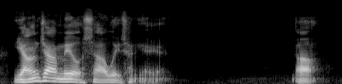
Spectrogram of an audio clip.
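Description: Little sound comes from the background. At a moderate pace, the man speaks with lively intonation. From China. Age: 40s. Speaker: political commentary YouTuber; political commentator. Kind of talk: news commentary monologue; commentary. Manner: halting, many fillers. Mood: critical, opinionated. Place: home room. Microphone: lapel.

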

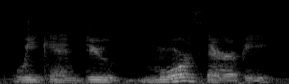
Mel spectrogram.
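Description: A man speaks at a fairly low pitch, somewhat breathy. Light background noise can be heard. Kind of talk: explanatory talk to camera.

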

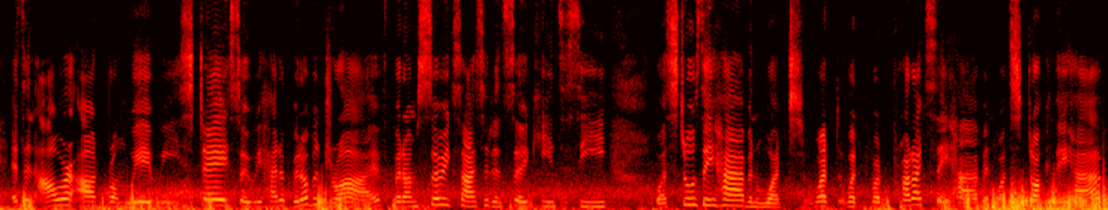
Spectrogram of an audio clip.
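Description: A woman talks at a moderate pace as loud background noise fills the clip. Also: ordinary pitch variation, dry sound with no echo. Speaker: travel vlogger. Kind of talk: casual vlog chat. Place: street. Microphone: phone near.

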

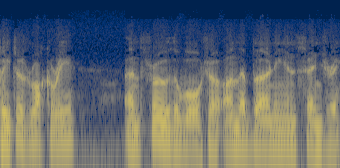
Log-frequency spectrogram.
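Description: A man speaks at a moderate pace with a southern English accent. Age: 80s+. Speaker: storyteller. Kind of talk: reading aloud.

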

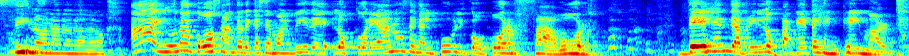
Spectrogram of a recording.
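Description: With a strong Spanish accent, a woman speaks in a high, animated voice with lively intonation over light background noise. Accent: thick Spanish accent when speaking English. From Dominican Republic, raised in Puerto Rico. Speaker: comedian. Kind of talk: stand-up. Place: stage. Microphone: handheld.

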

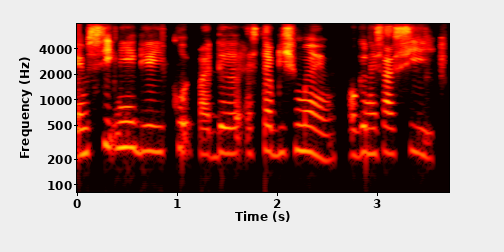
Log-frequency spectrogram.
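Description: A woman's high-pitched voice, dry and close with no echo, over a quiet background. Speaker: participant with industry research experience. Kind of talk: meeting discussion. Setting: video call.

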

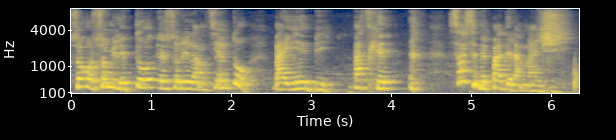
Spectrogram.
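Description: In audible room echo, a man speaks at a high pitch. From DR Congo. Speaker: political activist; interviewee. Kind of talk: interview. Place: home room.

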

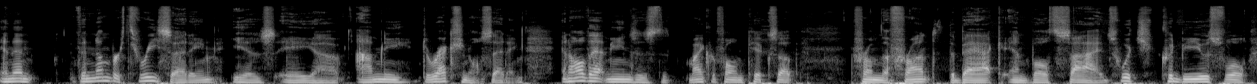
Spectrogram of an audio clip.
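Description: In an unremarkable speaking voice, a man with fairly low pitch talks at a fairly slow pace with lively intonation against a quiet background. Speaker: reviewer of microphones. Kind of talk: tutorial.

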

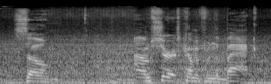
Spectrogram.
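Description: This man's fairly quick speech comes through noticeable background noise. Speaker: vlogger. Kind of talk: casual vlog chat. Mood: relaxed, joking. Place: car.

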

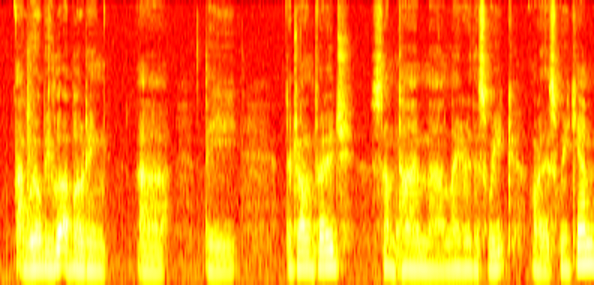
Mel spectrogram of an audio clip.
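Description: Against noticeable background noise, a man at medium pitch speaks at a fairly slow pace with fairly even intonation and long, frequent pauses. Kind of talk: casual vlog talk to camera. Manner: halting, many fillers.

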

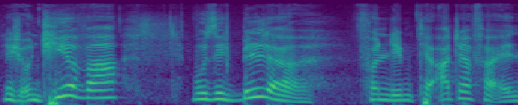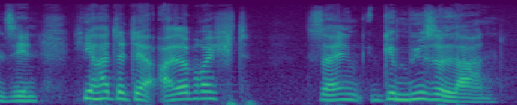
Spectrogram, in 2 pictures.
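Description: At a moderate pace and very even loudness, a woman with a medium-pitched voice speaks with very wide pitch swings and long, frequent pauses. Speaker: local eyewitness recalling Rudow history, former amateur theatre club member. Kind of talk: interview answer, local history recollection. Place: home room. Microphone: handheld.

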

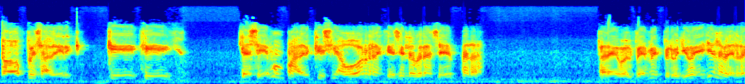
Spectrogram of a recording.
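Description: Against noticeable background noise, the man's speech moves at a fairly quick pace. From Colombia. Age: 70s. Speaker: former footballer and youth coach. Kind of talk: interview answer.

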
